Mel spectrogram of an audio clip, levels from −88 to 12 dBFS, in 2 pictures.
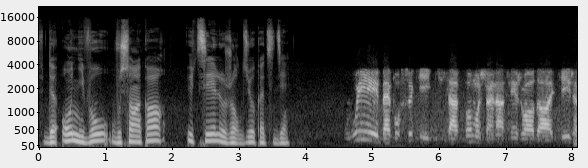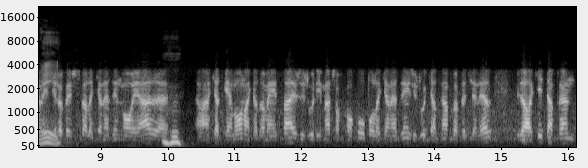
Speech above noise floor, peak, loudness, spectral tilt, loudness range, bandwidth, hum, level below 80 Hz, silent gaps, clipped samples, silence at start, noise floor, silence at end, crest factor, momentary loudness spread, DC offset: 41 dB; -2 dBFS; -19 LUFS; -4 dB/octave; 3 LU; 15.5 kHz; none; -60 dBFS; none; under 0.1%; 0 s; -60 dBFS; 0.05 s; 18 dB; 9 LU; under 0.1%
